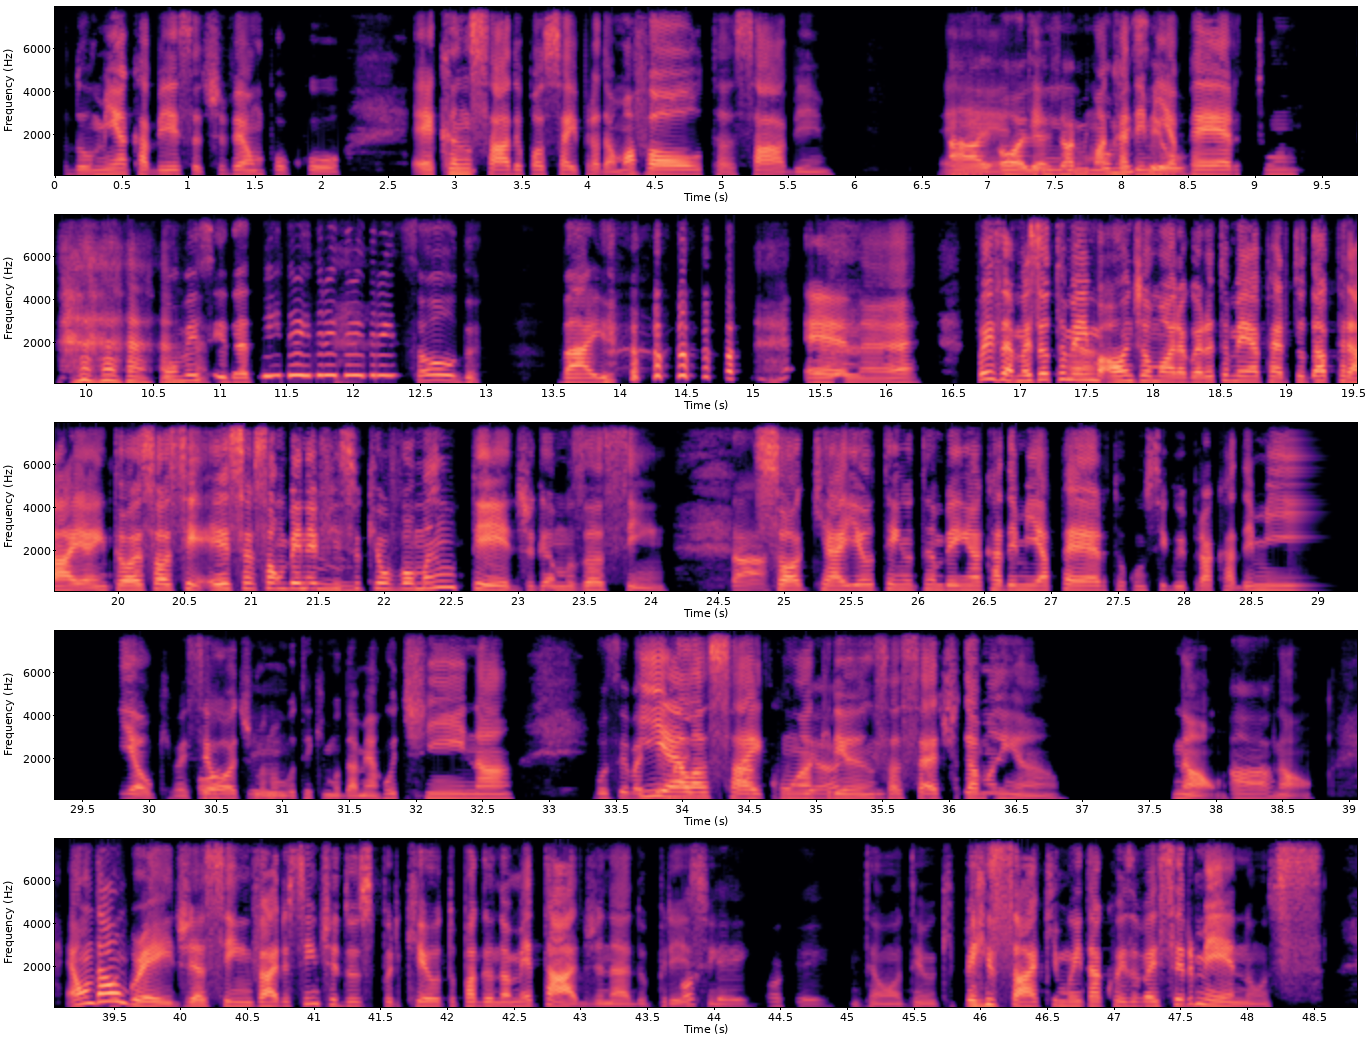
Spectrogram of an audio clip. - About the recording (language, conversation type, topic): Portuguese, advice, Qual é a sua dúvida sobre morar juntos?
- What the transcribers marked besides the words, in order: static; other background noise; laugh; in English: "sold"; laugh; distorted speech; in English: "downgrade"; laughing while speaking: "pensar"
